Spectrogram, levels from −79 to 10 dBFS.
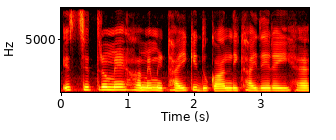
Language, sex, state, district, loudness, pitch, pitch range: Hindi, female, Uttarakhand, Uttarkashi, -14 LUFS, 220 Hz, 215-245 Hz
